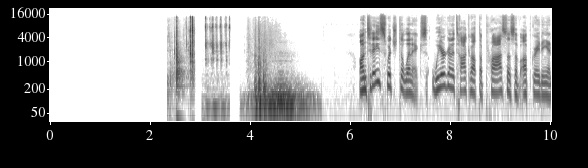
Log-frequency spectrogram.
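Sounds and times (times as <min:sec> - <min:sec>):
sharp typing clicks: 0:02.7 - 0:03.6
deep thud: 0:03.9 - 0:05.4.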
